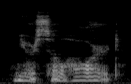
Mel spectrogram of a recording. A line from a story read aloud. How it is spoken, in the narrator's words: Alex whispered in his ear, pitched for both to hear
